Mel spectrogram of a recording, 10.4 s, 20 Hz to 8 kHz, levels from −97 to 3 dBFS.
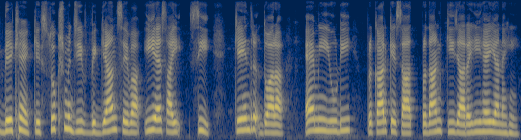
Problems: background sounds at intervals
